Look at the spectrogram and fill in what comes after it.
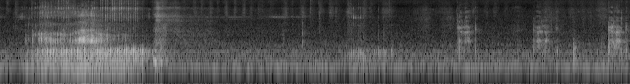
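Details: French Bulldog being petted indoors and letting out strange noises; a long rough snuffling rumble for about two seconds, then softer intermittent snorts and breathing.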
